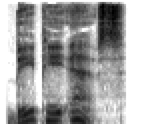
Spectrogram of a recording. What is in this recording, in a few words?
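"bps", English, British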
